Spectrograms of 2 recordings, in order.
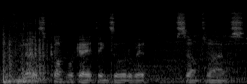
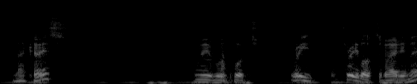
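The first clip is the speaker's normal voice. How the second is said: talking with a full mouth, chewing; 3 semitones higher than usual. Eating breakfast while narrating, talking with a mouthful. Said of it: "I've got a mouthful of toast".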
